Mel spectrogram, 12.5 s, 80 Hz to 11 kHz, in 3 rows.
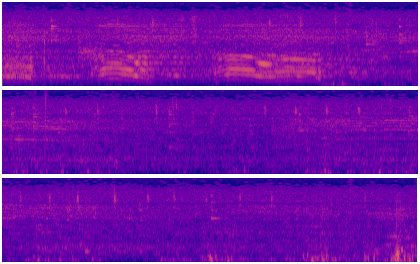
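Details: Red deer stag in foggy Cantabria during the 2022 berrea rut, giving two short arched roars in quick succession, followed by a long stretch of quiet outdoor background with faint rustling.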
